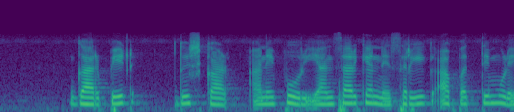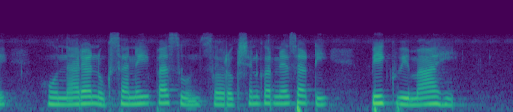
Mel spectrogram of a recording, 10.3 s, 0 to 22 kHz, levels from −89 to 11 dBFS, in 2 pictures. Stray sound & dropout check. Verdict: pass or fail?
pass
